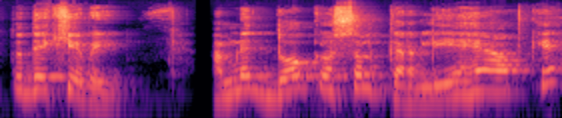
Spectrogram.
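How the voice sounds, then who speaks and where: A man's voice: high voice, animated, moderate pace, a little mellow. Male teacher for an online exam-prep class, explains patiently, keeps checking the class follows. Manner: explanatory, checks in with "ठीक है?" often.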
